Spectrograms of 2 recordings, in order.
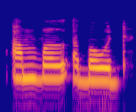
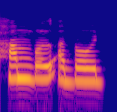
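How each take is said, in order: First: "humble" in "humble abode" said as "umble"; H dropped. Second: Said in the usual way. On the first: Shown as a demonstration. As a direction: start "humble" on the vowel, no H. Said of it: "Dropping the H in humble". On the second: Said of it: "instead of humble abode".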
